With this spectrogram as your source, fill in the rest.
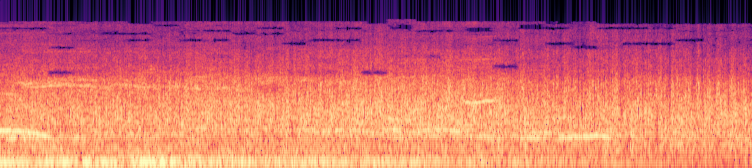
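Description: A rock band plays loudly through loudspeakers.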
